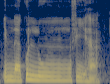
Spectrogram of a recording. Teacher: Nun yang kemudian bertasydid maka hukumnya adalah ghunah musyaddadah.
